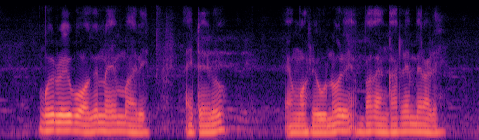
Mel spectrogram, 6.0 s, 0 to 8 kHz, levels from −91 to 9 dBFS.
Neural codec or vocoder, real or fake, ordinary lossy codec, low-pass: autoencoder, 48 kHz, 128 numbers a frame, DAC-VAE, trained on Japanese speech; fake; none; 7.2 kHz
